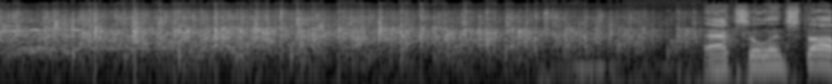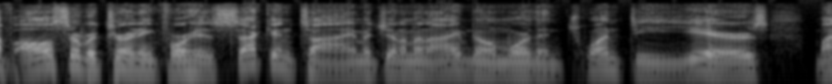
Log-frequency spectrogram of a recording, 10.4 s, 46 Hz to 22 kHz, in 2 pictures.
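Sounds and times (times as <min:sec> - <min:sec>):
audience on a boat applauding: 0:00.0 - 0:05.2
speech: 0:04.4 - 0:10.3.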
